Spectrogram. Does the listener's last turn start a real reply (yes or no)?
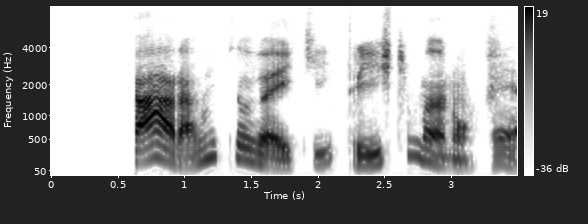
yes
